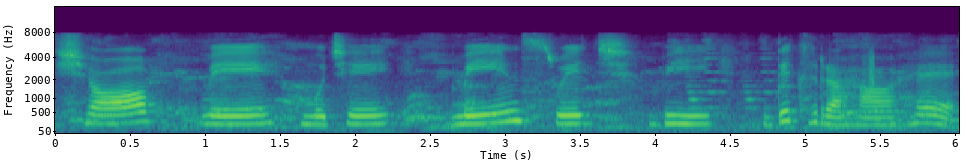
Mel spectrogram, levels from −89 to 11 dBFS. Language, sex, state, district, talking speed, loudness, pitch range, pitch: Hindi, female, Madhya Pradesh, Katni, 90 wpm, -16 LUFS, 190-215 Hz, 205 Hz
